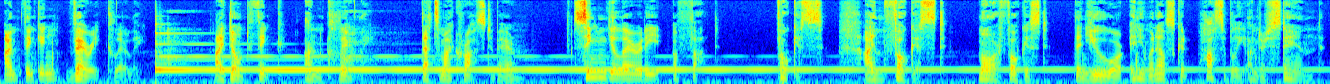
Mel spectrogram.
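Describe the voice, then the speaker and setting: An actor in an audio drama playing an obsessive, unstable male patient with a halting, nervous, insistent manner. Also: mid-range voice, big pitch swings, heavy background noise, close to an everyday voice. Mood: intense, rattled. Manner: halting, nervous, insistent, stammering under pressure.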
